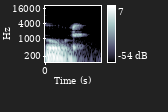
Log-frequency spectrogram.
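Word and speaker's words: Voord: And that's right, it is pronounced Vord.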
